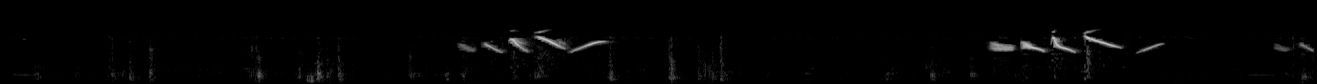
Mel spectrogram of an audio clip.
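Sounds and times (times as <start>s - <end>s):
green-winged saltator whistled song: 4.6s - 6.2s, 9.9s - 11.7s, 12.7s - 13.1s.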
